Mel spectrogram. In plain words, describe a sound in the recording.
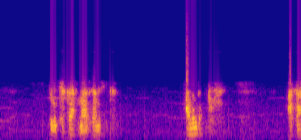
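A man speaks calmly, heard through an old film soundtrack.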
